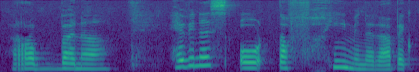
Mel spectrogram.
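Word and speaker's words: رَبَّنَا: Ra with the Fatha and Dhamma is always heavy, like Rabbana.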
